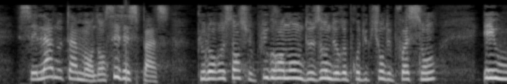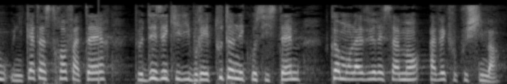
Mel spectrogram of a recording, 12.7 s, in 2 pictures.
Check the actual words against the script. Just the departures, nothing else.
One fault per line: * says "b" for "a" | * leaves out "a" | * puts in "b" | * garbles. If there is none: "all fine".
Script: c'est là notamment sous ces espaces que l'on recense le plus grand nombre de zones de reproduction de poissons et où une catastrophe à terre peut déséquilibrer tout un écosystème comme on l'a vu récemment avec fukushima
* says "dans" for "sous"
